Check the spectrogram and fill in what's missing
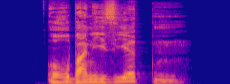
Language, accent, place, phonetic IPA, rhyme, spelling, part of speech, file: German, Germany, Berlin, [ʊʁbaniˈziːɐ̯tn̩], -iːɐ̯tn̩, urbanisierten, adjective / verb, De-urbanisierten.ogg
- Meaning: inflection of urbanisieren: 1. first/third-person plural preterite 2. first/third-person plural subjunctive II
